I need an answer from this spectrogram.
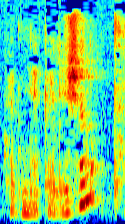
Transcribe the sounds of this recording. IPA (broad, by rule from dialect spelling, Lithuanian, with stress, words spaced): kɐt nʲɛɡɐˈlʲɪ ʒʲɪˈnoːt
